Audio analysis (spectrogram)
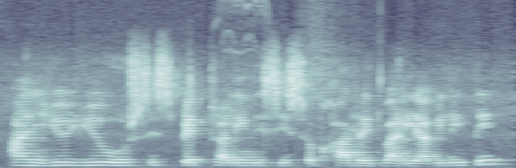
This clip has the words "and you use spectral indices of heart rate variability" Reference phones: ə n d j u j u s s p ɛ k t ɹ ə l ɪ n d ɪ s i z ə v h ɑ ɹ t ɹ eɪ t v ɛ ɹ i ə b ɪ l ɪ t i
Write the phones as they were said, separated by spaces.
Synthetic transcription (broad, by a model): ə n j u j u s s p ɛ k t ɹ ə l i n d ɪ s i s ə f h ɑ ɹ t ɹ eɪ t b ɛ ɹ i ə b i l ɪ t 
